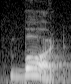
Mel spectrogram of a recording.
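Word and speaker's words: bought: Sai mains आ भरना यहां भी वर्ड के अंत में जी ह ए रहा है तो ये क्या रहेगा साइलेंट बोट मेंस खरीदना यहां पर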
